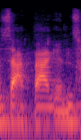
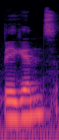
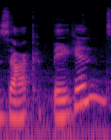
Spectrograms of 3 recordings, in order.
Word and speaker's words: Zak Bagans: bit about zak bagans Biggins I'm sorry I keep saying wrong zak bagans I think is how you say I wanted to talk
